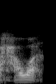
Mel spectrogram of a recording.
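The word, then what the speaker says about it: حواء: Yang Adamu wa Hawa tadi. Hawa. Bacanya Hawa ya, wawunya tasdid ya. Oh, tasdid. Ini banyak di kita kan Siti Hawa, dia Siti Hawa. Sebenarnya pakai tasdid.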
